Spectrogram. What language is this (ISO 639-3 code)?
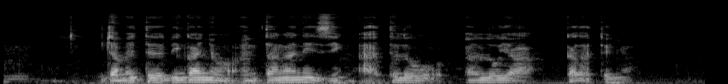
bum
